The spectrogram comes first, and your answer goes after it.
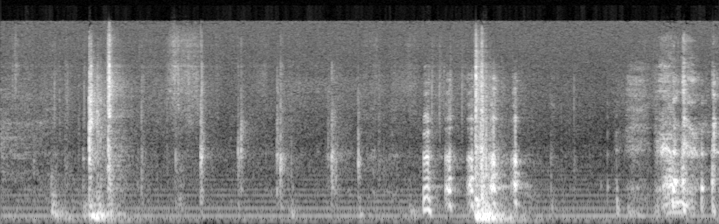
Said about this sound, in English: would somebody mind opening this door for me?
